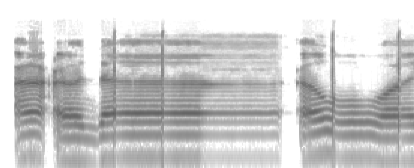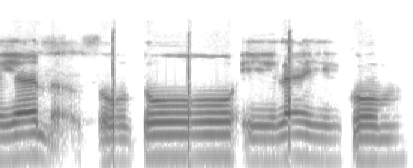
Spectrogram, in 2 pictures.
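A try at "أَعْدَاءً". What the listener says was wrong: Jadi ada itu tetap ya. Jadi A-nya juga harus terang, jangan ke jangan dikeainin dulu tapi ada au. Nah, terang lagi. Au.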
